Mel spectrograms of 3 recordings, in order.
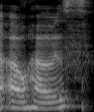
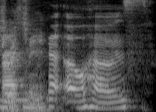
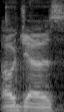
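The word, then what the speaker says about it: ojos: what they call the ohos so um the Alex Spanish for eyes for those speak Spanish ohos so yeah that's good pronunciation Sarah thank you instead of ojo's like Paul would say quad true story all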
